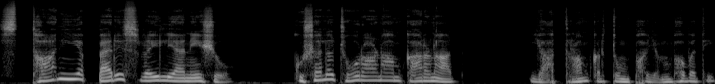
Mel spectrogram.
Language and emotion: Sanskrit, fearful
